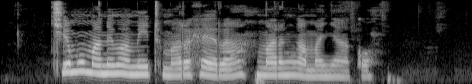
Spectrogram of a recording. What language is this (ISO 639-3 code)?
luo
